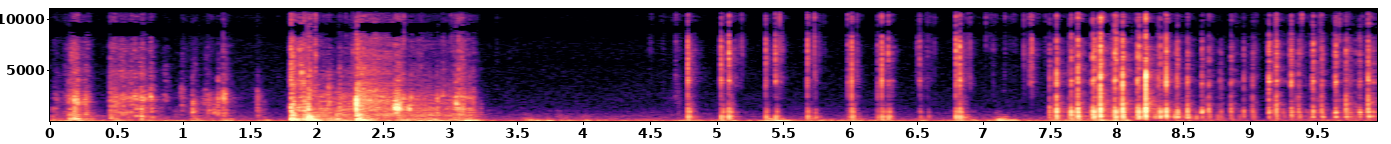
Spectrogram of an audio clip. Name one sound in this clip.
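A foil-wrapped egg crinkles in a hand.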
